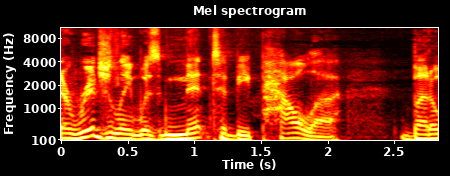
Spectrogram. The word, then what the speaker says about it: Paola: I'd had some people tell me, and these were natives who told me that it was pronounced Paola.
